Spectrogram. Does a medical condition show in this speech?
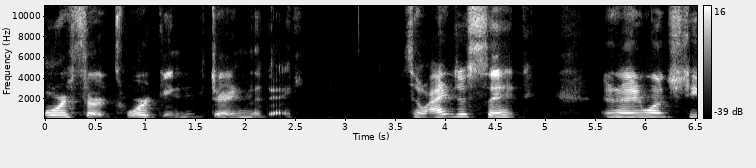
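Yes: cerebral palsy.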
